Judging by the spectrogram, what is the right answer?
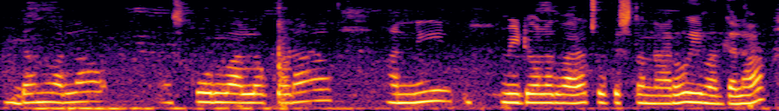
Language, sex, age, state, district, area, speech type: Telugu, female, 18-30, Andhra Pradesh, Kakinada, urban, spontaneous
